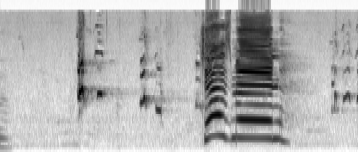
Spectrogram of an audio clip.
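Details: Siberian Husky puppies at almost six weeks old: a few short high yips and squeaks, then a loud, drawn-out, strongly harmonic whining howl lasting under a second, ending in brief squeaks, with a person talking nearby.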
